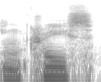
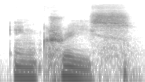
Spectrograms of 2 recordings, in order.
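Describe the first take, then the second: First: The stress is on the second syllable. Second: The stress is on the first syllable. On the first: It is used as a verb. "to increase" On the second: It is used as a noun. "think of it now as nouns"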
